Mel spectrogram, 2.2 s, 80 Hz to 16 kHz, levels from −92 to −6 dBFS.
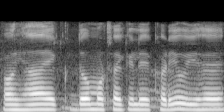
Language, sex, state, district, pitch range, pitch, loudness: Hindi, male, Haryana, Charkhi Dadri, 170-175 Hz, 170 Hz, -13 LUFS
